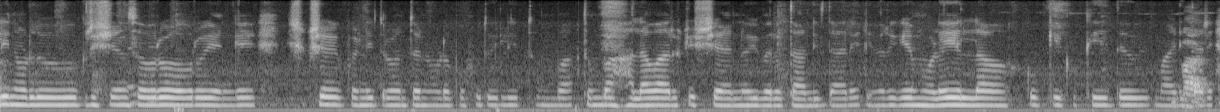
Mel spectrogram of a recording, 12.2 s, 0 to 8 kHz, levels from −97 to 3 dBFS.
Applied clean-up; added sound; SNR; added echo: none; none; none; none.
